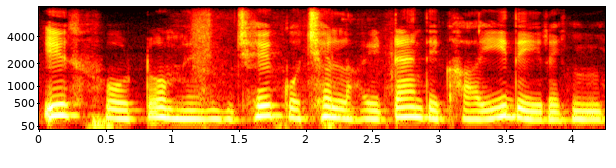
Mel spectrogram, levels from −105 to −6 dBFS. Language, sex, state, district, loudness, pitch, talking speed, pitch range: Hindi, female, Madhya Pradesh, Katni, -17 LUFS, 175 Hz, 125 wpm, 165-200 Hz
